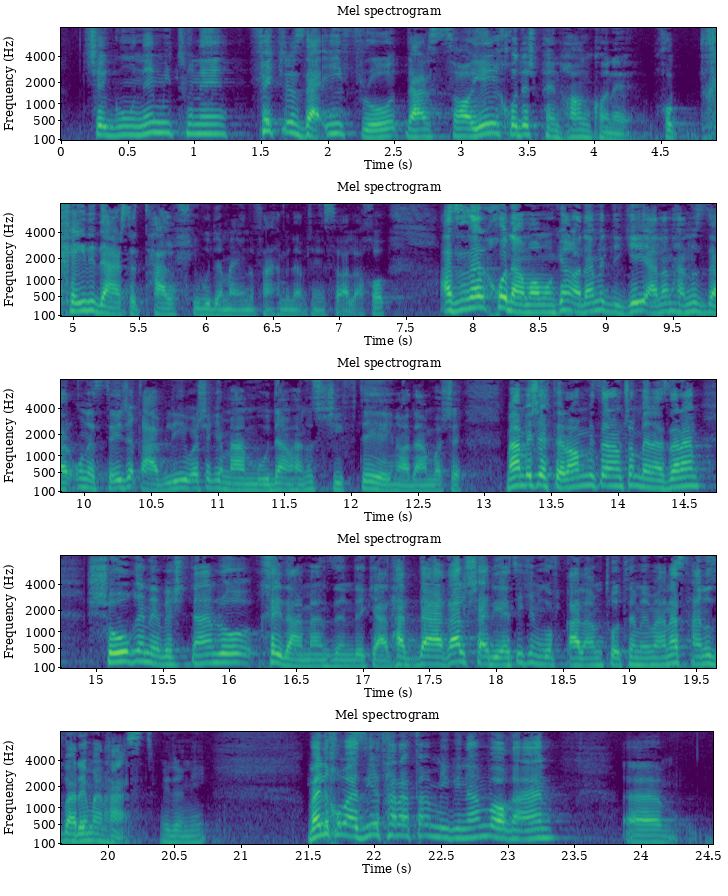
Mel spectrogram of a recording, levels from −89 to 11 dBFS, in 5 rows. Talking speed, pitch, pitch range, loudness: 195 wpm, 155 Hz, 130-195 Hz, -23 LUFS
